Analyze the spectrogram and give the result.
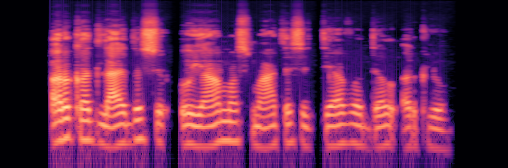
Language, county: Lithuanian, Vilnius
